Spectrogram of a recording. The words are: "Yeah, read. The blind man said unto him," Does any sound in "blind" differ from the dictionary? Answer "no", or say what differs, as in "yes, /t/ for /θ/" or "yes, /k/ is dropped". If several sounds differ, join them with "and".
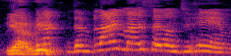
no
